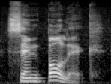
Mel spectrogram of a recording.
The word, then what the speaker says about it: symbolic: this is an adjective with the stress on ba symbolic and this demonstrates something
